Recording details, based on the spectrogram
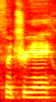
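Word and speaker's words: Feutrier: Hi, my name is Futriier. last name is spelled F as in Frank, EU, T is in Tom, R I E R.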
